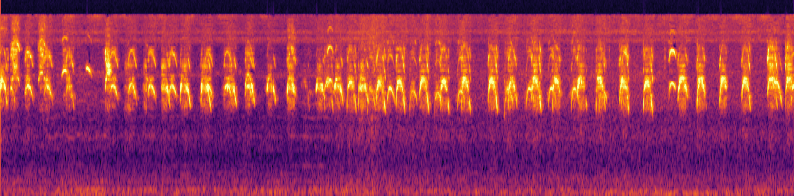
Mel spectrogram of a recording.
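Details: Kingfisher chicks in a natural nest being fed, giving rapid, high, scratchy chirps repeated several times a second in a continuous, insistent chorus, with a steady low rumble underneath.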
